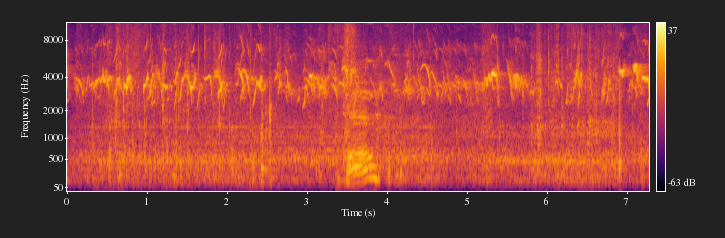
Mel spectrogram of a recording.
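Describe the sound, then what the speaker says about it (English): Many newly hatched chicks peep continuously in a hatcher, a dense chorus of high chirps close by, with a louder burst of clucking or lower calls midway. "There are a lot of chicks in there."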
